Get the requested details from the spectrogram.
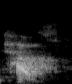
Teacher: esta vocal abierta anterior no labializada, que termina en la vocal central posterior medio cerrada labializada, como en house.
